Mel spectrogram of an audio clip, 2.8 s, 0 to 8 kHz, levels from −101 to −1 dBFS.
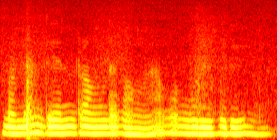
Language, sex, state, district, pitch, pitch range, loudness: Chakma, female, Tripura, Unakoti, 145 Hz, 140-150 Hz, -17 LUFS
